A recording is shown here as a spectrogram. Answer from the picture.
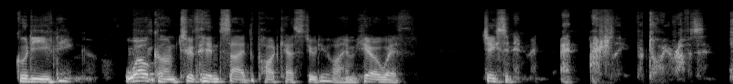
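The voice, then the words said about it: James Lipton impression, dramatic pauses. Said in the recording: “doing a James Lipton impression ... We're all the dramatic pausing.”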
